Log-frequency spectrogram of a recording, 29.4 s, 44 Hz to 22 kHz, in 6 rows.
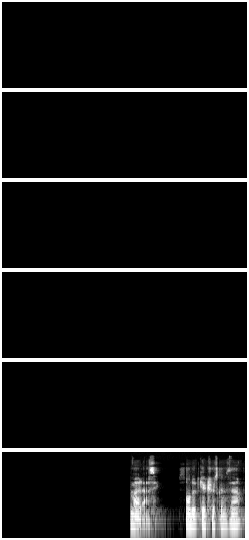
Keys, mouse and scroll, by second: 0.0 click, 2.7 click, 11.6 click, 13.6 click, 19.4-20.4 scroll, 22.2 alt+click, 22.9-23.5 scroll, 24.8 alt+click, 25.6 right click, 26.4 click, 29.1 click, 29.3 alt+scroll.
